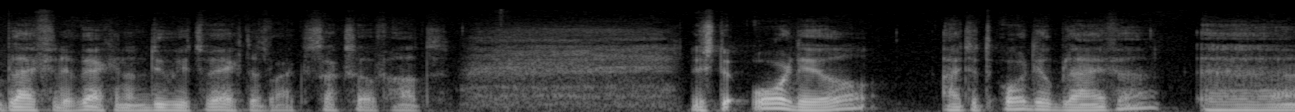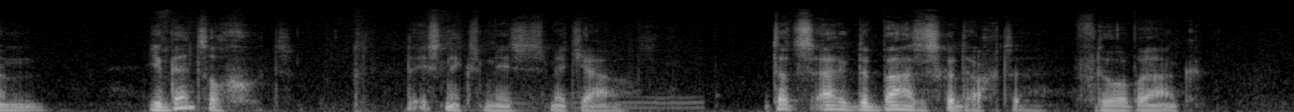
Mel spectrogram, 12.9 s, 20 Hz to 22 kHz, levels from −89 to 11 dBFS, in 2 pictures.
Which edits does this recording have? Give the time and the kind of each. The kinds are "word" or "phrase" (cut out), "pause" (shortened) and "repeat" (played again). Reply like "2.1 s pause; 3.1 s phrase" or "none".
1.3 s word; 5.9 s pause; 10.0 s pause; 11.9 s word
